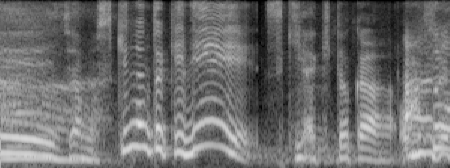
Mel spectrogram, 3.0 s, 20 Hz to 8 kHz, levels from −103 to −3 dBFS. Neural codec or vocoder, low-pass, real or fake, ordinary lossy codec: codec, 16 kHz, 6 kbps, DAC; none; fake; none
